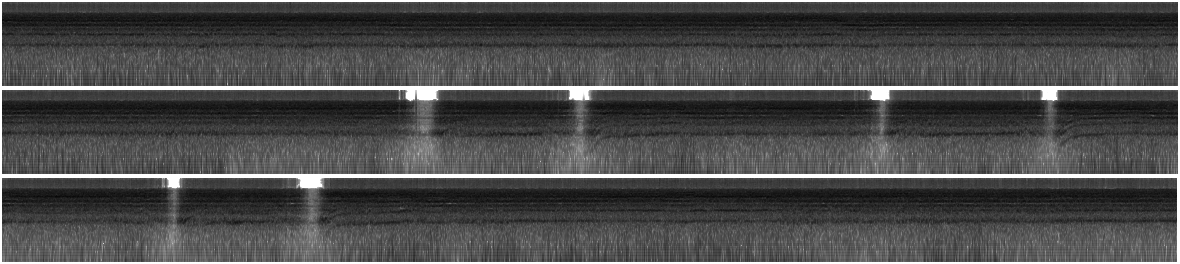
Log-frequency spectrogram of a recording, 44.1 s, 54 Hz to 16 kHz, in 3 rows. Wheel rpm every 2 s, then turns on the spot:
230, 230, 230, 230, 220, 230, 230, 230, 220, 150, 140, 200, 150, 150, 210, 150, 130, 220, 230, 220, 220, 220.
26-28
